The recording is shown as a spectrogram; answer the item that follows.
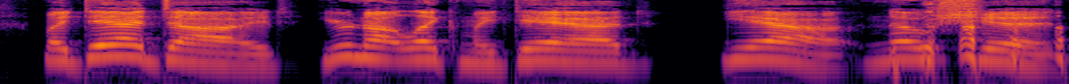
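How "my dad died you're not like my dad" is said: put-on one-note flat monotone, pitched higher. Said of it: "he is a very one note".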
